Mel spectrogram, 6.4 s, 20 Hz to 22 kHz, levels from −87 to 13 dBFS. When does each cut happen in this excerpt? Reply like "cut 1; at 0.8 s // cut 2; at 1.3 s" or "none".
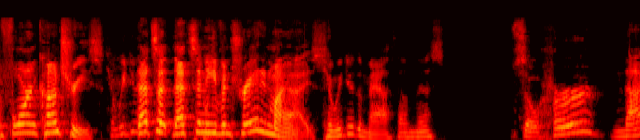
none

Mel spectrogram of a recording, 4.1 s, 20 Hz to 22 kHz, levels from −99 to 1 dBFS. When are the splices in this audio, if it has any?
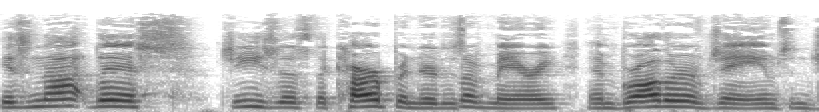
cut 1; at 1.0 s // cut 2; at 2.3 s // cut 3; at 2.8 s

